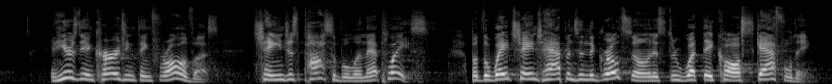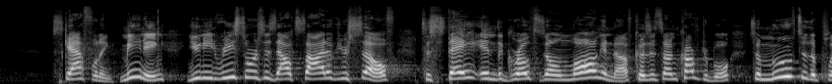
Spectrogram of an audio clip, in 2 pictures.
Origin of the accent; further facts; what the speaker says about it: Philadelphia, Pennsylvania, United States; I grew up in Philadelphia, in the city, and for some reason in the concrete streets of Philadelphia, there wasn't a lot of tent camping at night.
